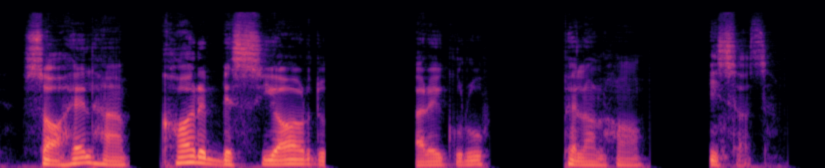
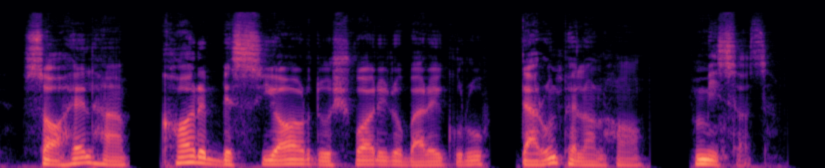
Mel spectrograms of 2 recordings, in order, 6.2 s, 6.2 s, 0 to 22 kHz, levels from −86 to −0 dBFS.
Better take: second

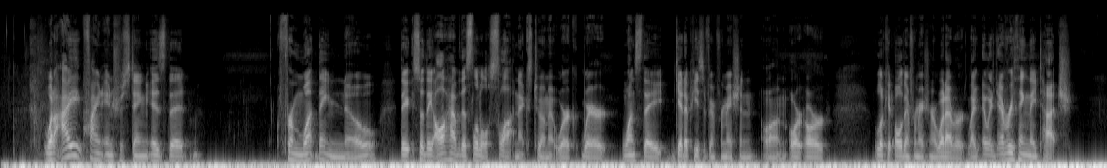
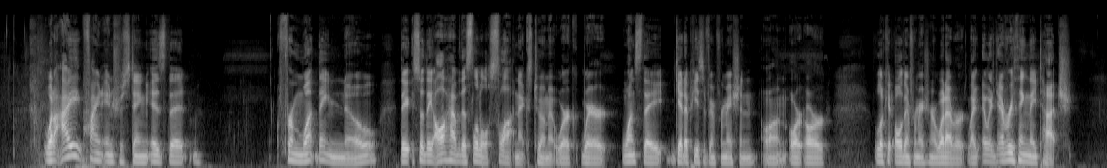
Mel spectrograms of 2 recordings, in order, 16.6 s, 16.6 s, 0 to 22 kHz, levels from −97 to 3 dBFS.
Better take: second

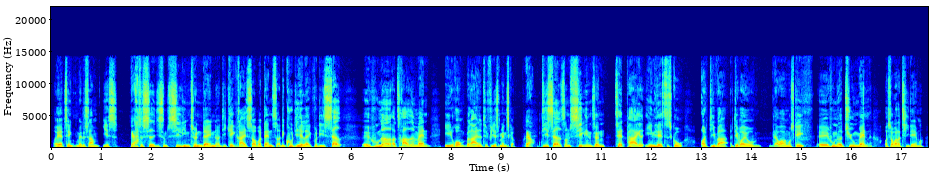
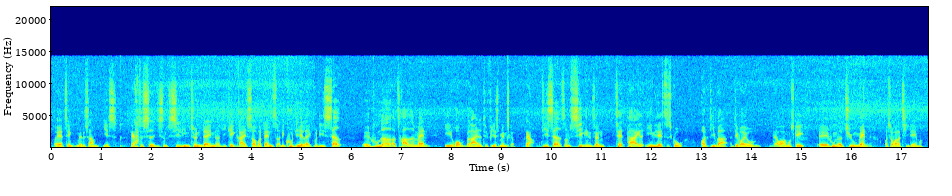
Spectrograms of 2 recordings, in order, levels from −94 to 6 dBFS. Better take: first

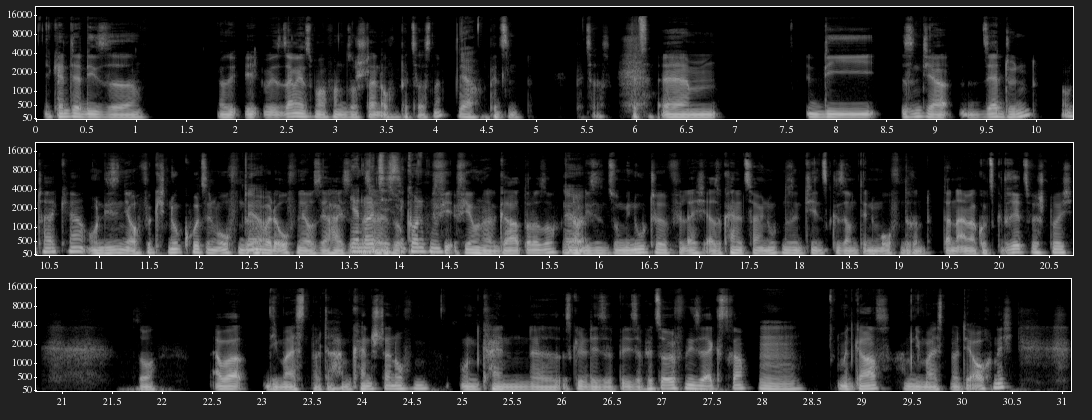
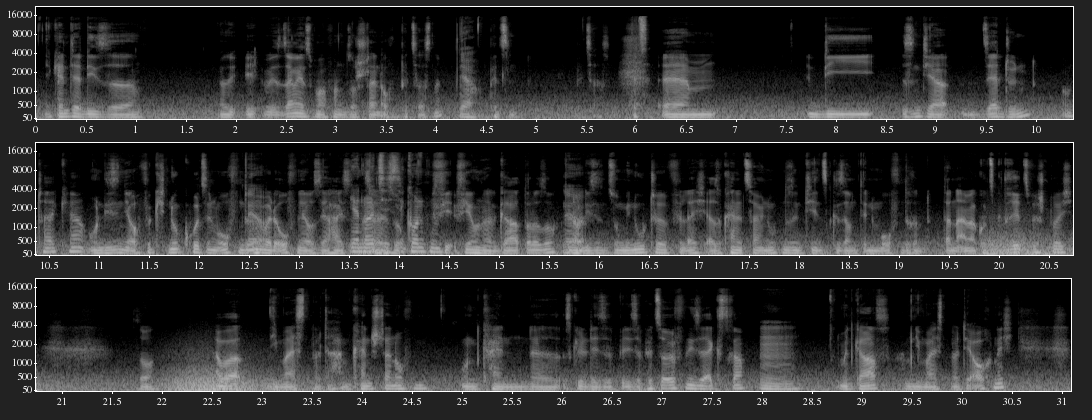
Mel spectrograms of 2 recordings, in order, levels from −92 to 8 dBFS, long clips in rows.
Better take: first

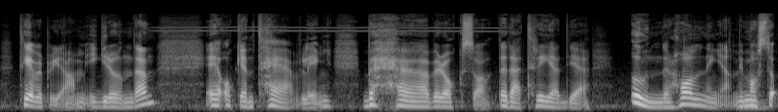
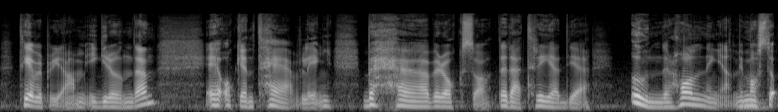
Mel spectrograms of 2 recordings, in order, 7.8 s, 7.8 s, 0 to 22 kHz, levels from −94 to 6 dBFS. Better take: second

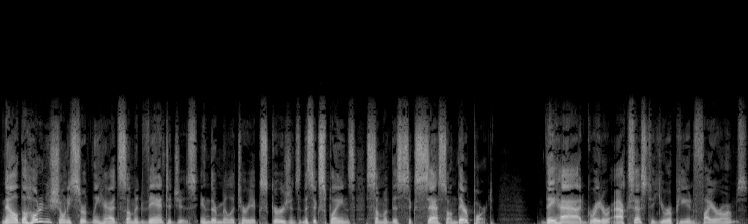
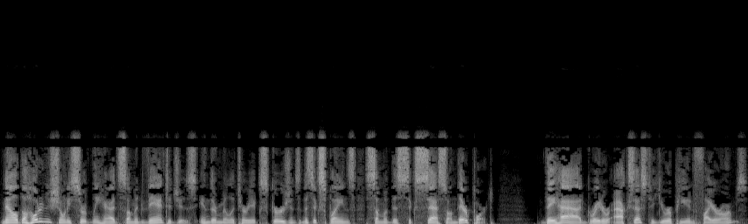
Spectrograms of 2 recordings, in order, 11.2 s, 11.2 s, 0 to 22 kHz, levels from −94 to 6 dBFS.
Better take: first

